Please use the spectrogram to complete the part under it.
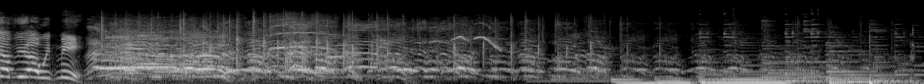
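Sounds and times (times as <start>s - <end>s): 
speech: 0.4s - 2.4s
crowd cheering and whooping in canteen: 0.9s - 7.8s
scattered clapping in canteen: 1.0s - 7.2s.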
